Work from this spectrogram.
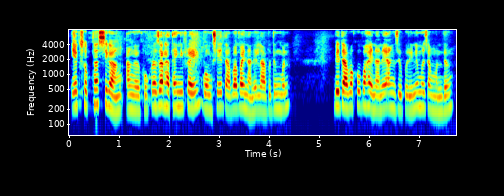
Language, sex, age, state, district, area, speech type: Bodo, female, 60+, Assam, Kokrajhar, rural, spontaneous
